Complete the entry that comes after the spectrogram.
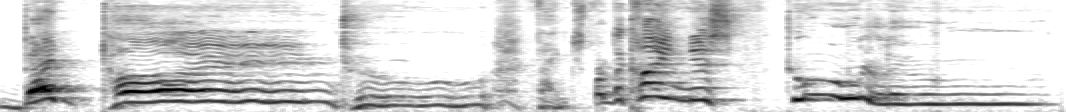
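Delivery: a frog singing good night; sing-song frog goodbye. Acted. Froggy goodbye.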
